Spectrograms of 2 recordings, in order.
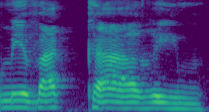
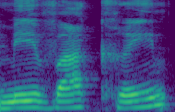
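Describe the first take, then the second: First: An extra a vowel separates k and r. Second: The k and r sounds join with no vowel. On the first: The speaker calls it wrong. "não ficou mevakarim" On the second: The speaker calls it right. "é mevakrim"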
